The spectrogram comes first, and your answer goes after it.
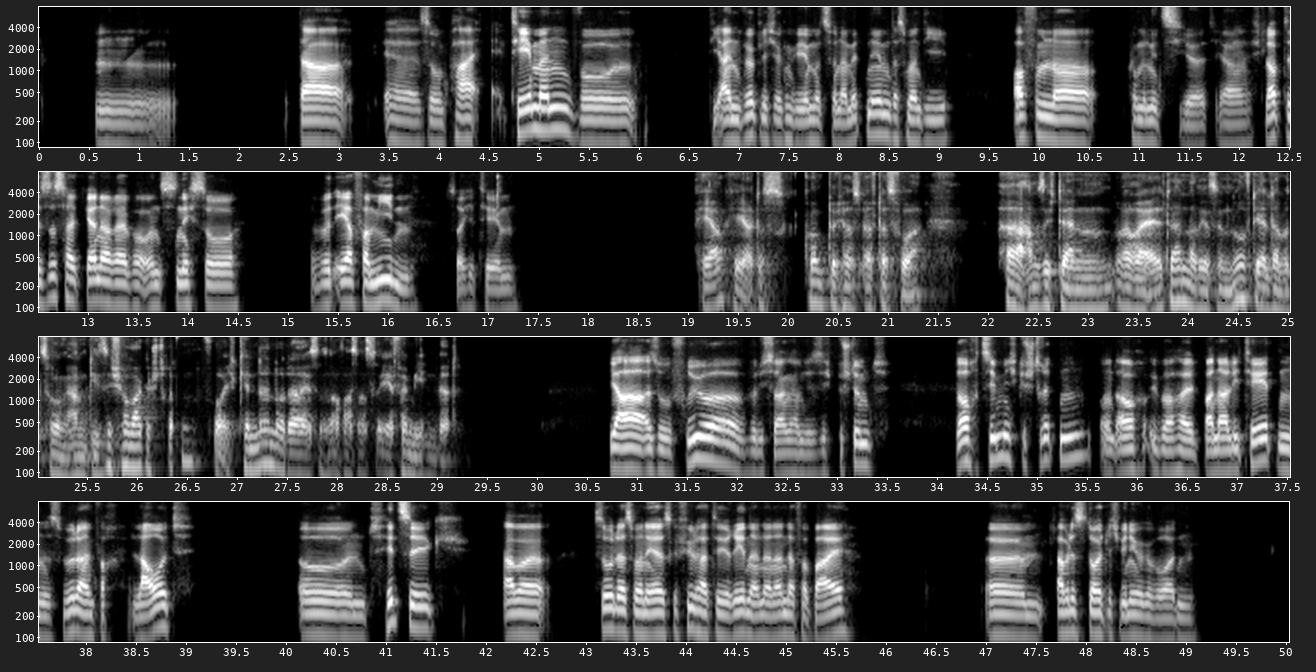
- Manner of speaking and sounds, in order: drawn out: "hm"; other background noise
- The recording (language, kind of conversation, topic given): German, advice, Wie finden wir heraus, ob unsere emotionalen Bedürfnisse und Kommunikationsstile zueinander passen?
